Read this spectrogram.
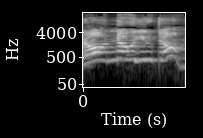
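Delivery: high, loud and firm; no, you're getting up; firm refusal. Acted. Wife insisting her husband wake up, loud and high.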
